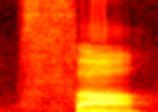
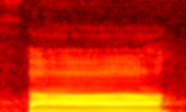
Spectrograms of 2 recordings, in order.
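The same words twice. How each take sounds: First: The consonant is a sharp, whistling s sound. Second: The consonant is a soft th without whistling. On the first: The speaker calls it wrong. "If you read sa, it is wrong" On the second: The speaker calls it right. "without whistle sound like sa"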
